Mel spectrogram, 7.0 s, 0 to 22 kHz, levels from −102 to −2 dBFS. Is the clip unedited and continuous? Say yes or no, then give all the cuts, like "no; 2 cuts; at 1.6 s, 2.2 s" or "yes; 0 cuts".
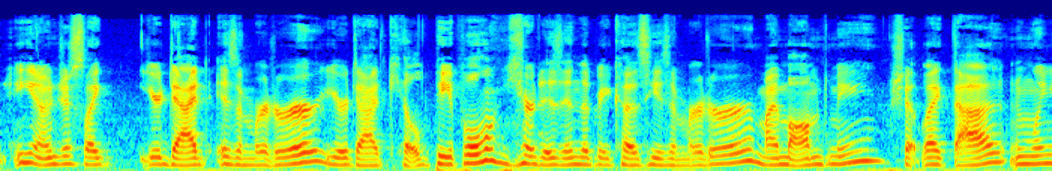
no; 3 cuts; at 3.6 s, 4.0 s, 5.5 s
